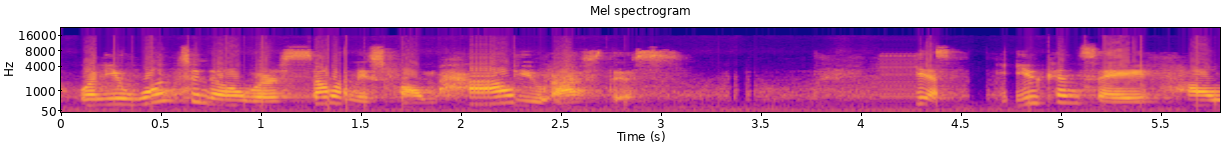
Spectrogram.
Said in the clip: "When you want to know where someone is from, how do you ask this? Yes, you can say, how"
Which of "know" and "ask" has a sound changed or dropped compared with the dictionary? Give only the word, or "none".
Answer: none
